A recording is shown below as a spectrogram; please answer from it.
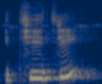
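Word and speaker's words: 一時: The second one is pronounced as ji over here. It's ichiji, 1 o'clock.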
